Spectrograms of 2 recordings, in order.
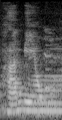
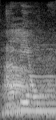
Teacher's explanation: Jadi cara bacanya itu habing kita rasakan dengungnya habiung. Bergetar di hidungnya. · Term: idgham biguna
